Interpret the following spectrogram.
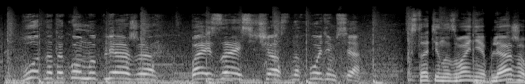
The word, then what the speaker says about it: Bãi Dài: Дело в том, что Bai Zai пишется с буквой D, но читается она по правилам вьетнамского языка как Z.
